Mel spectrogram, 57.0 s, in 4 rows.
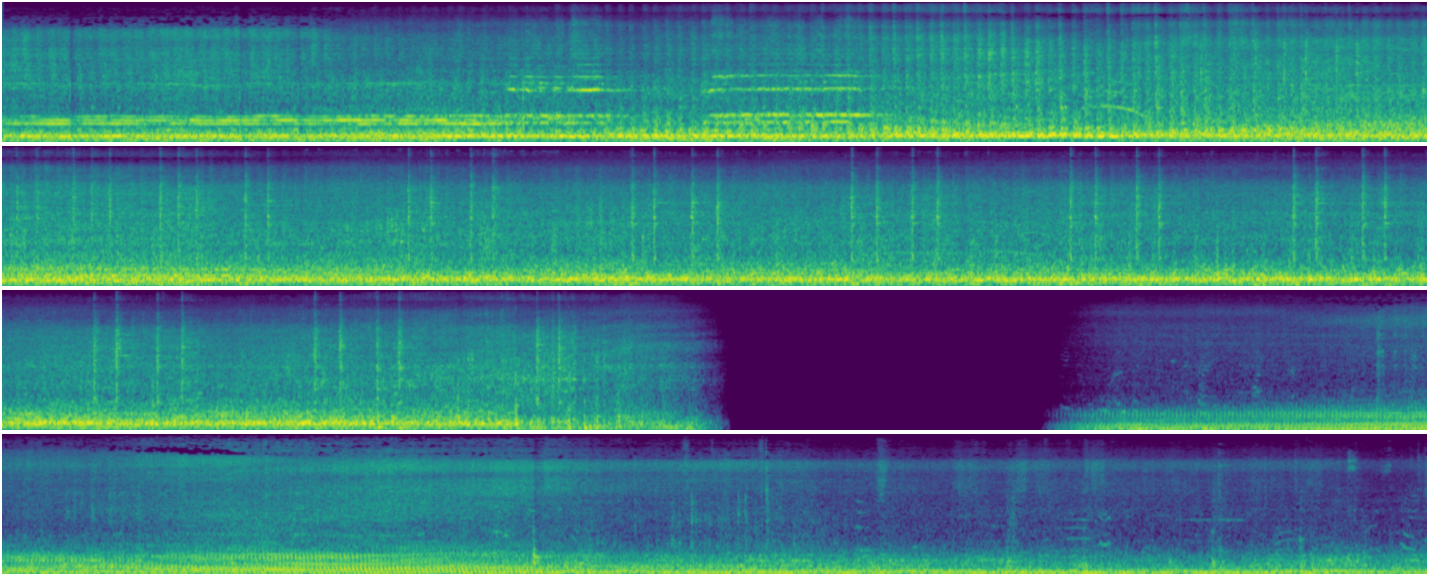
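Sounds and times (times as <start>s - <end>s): chord-like train signal: 0.0s - 23.3s, 39.0s - 57.0s
heavy train rumble: 0.0s - 35.8s, 38.9s - 57.0s
wheels clicking over rail joints: 5.7s - 34.8s, 41.9s - 57.0s.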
